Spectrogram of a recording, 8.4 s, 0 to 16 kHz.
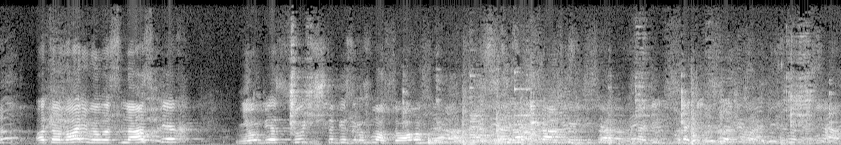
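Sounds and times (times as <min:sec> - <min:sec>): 
guests chatting while taking seats at a table: 0:00.0 - 0:08.4
speech: 0:00.4 - 0:08.4
dishes and cutlery clinking: 0:02.9 - 0:08.4.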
